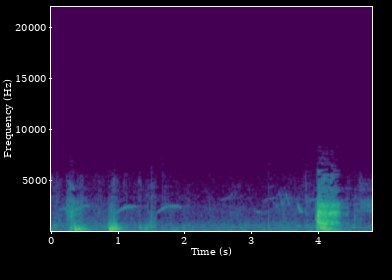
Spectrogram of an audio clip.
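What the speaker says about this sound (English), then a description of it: "Oh, I'll get my horse." Horse hooves clop a few times at a distance over quiet outdoor ambience, with faint bird chirps between the soft, uneven steps.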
